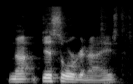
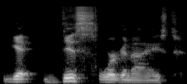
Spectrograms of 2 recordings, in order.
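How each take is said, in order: First: The first syllable sounds like plain 'dis'. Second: The first syllable sounds like 'this'. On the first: The speaker calls it wrong. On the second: The speaker calls it right.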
